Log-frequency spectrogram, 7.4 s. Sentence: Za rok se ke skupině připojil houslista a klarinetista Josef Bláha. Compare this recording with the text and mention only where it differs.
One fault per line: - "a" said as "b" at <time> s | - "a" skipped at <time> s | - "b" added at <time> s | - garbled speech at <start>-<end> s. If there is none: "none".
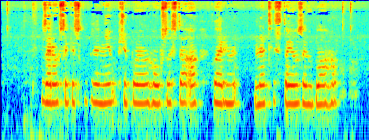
none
